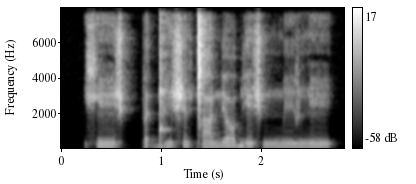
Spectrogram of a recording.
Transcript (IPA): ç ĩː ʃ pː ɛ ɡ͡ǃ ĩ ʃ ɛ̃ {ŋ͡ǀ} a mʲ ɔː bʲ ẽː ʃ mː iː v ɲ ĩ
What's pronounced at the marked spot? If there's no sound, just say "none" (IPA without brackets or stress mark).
ǀ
